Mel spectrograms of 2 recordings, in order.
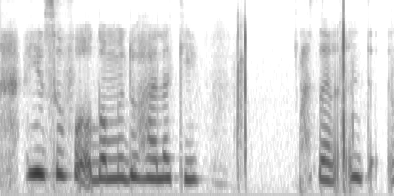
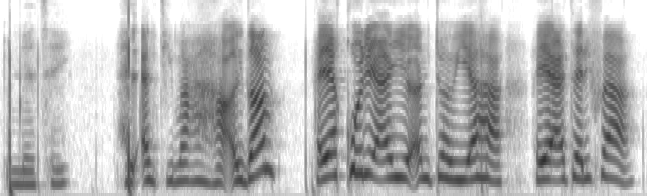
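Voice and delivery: louder, stern interrogation; scolding mother; 6 dB louder than usual. Acted. Mother scolding her daughters for lying, angry. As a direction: demand the truth.

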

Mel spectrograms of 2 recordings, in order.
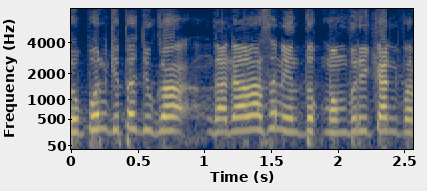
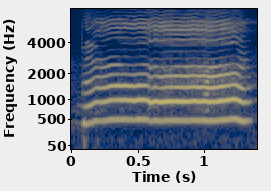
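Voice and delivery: high dreamy sigh; swooning sigh; 13 semitones higher than usual. Acted. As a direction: let out a lovesick sigh.

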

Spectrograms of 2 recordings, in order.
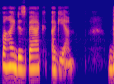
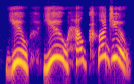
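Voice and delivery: higher, louder and slow, cut to the bone by betrayal; outraged accusation; 7 semitones higher, 3 dB louder, much slower than usual. Acted. Captive confronting the man who betrayed him, outraged and slow. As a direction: spit it out in disbelief and fury.

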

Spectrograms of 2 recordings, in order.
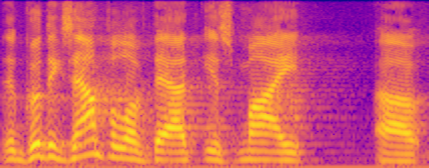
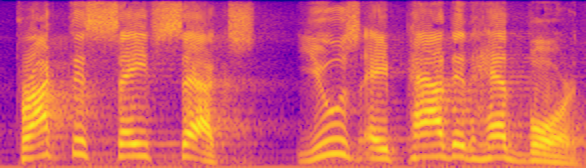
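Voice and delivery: slow punchline; slower than usual. Real, not acted. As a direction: draw out the shirt slogan slowly. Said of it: "T-shirt that says".

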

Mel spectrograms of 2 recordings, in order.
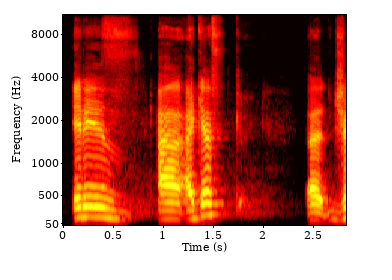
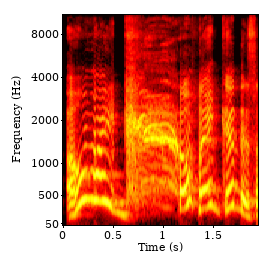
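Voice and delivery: high, laughing disbelief; overwhelmed delighted shock; surprised; 13 semitones higher than usual. Acted. Host shocked to hear teacher.

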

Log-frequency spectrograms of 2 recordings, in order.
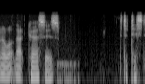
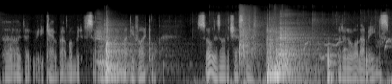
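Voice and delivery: ordinary talk

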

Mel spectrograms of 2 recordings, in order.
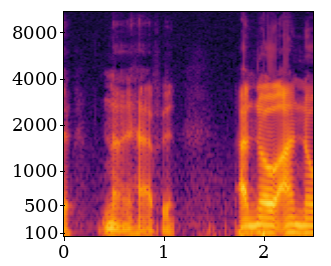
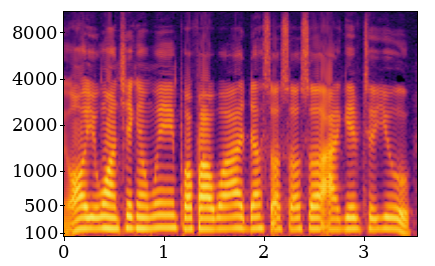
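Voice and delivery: high, loud Chinese takeout seller; exaggerated Chinese-accented sales patter, pitched way up; mock Chinese accent; 10 semitones higher, 5 dB louder than usual. Store worker answering a chicken wing order, mock Chinese accent.

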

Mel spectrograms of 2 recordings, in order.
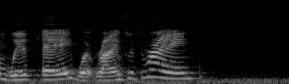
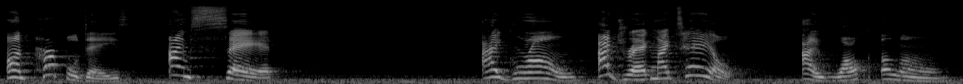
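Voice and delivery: put-on reading to children. A narrator's reading. Teacher reading My Many Colored Days, storytime voice. Reads picture book aloud.

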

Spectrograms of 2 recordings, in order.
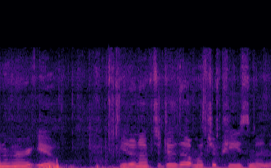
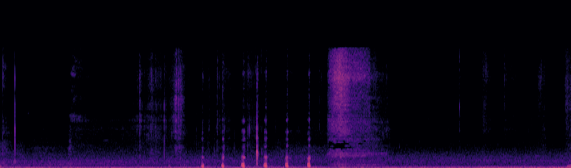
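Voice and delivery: breathy laugh; 13 dB quieter than usual. Real, not acted. Laughing at the dogs.

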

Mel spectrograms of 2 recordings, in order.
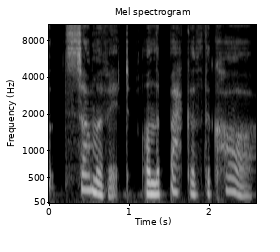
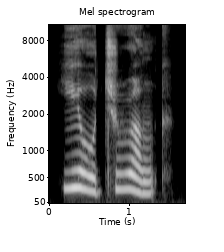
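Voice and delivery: accusing; 7 semitones higher, 8 dB louder than usual. A narrator's reading. Rosa accusing the driver.

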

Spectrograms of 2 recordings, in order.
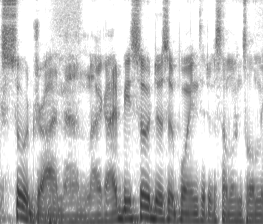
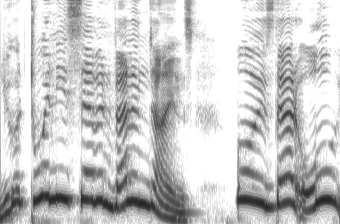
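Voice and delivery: put-on spoilt girl voice. Teacher mocks Elizabeth's ungrateful reply in a very high squeak. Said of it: "her lack of gratitude".

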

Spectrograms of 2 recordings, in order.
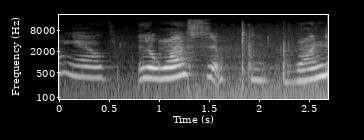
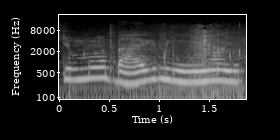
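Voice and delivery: soft echo; 5 semitones lower, 6 dB quieter than usual. Real, not acted. Con lặp lại nhỏ.

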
